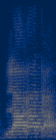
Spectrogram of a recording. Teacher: Si ahora digo la gata, ya no llego a hacer la oclusiva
